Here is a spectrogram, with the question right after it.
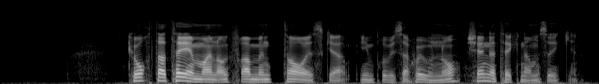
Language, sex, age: Swedish, male, 33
